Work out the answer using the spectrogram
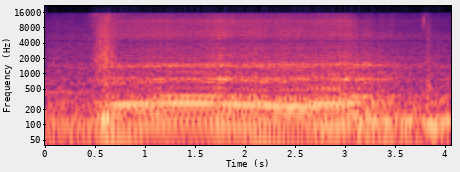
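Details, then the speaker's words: V8 during carburetor vs EFI test, cold with fast idle, EFI still learning; revs with uneven stumbling beat, a slight misfire. "the issue we're having right now is that sounds like it has a little bit of a misfire"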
